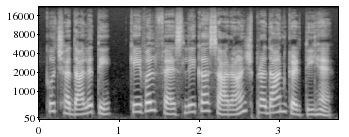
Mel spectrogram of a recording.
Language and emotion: Hindi, neutral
